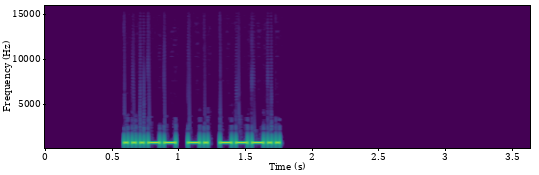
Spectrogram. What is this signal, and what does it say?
Morse code, heard as a keyed tone, about 40 wpm, 700 Hz. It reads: 3N8
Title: Common Cut Numbers - 3-Digit 40wpm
